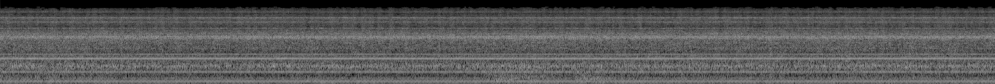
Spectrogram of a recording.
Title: ASMR: Aerosol Sound + Rain Sound | EXTREMELY RELAXING ASMR😴 | Asmr Aerosol Nebulizer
